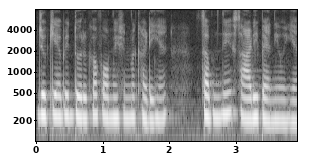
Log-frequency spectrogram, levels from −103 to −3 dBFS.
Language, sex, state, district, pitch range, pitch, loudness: Hindi, female, Delhi, New Delhi, 215-235 Hz, 225 Hz, -17 LUFS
